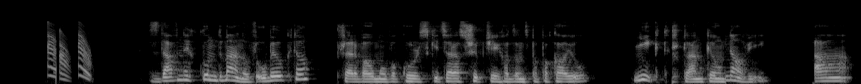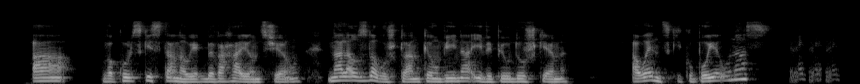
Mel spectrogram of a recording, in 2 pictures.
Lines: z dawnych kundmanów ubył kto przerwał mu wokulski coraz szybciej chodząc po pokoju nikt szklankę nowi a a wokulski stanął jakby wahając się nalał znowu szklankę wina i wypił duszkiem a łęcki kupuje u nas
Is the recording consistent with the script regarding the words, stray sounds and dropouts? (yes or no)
no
